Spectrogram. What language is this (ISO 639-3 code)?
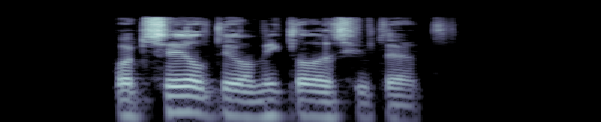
cat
